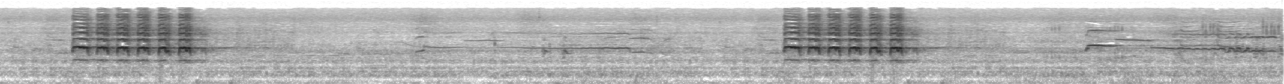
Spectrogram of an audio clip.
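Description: A black-rumped flameback gives a quick, harsh rattle of about six high notes, repeated after a pause of several seconds; faint calls of other birds follow.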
